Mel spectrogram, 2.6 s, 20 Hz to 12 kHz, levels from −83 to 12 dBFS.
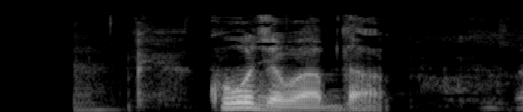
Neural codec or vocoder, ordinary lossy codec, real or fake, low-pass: none; MP3, 96 kbps; real; 7.2 kHz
